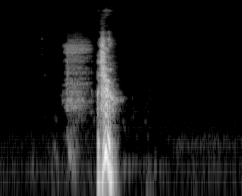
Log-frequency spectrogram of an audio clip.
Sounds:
Sneeze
